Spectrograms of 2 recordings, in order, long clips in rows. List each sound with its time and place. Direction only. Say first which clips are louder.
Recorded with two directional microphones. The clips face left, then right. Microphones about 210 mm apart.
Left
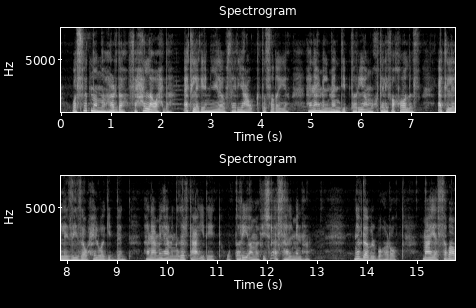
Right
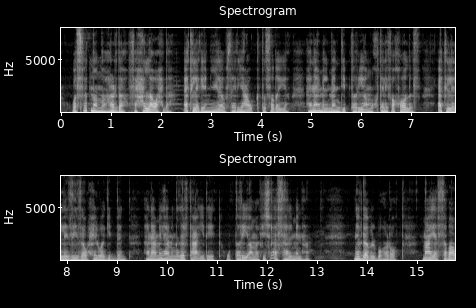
0.2 s speech: right 4 dB; 50° right (ahead or behind)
